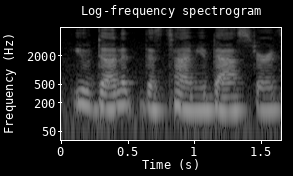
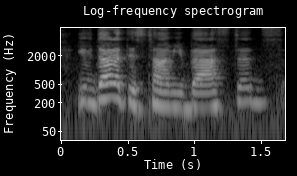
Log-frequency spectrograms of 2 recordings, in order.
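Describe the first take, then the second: First: Said in the usual way. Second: Bad English accent. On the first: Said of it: "he turned around and said". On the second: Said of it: "Let me do it in an accent".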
